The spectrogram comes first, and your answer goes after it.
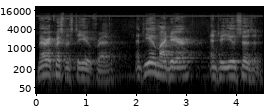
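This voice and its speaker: An actor playing a kindly, grandfatherly old Santa Claus in a radio play, gently fussy in the way he talks. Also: mid-range voice, moderate pace, echoey room, long reverb tail, close to an everyday voice, poor audio.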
